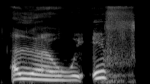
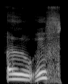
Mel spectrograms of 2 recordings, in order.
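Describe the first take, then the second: First: Slow. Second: Said in the usual way. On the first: Shown as a demonstration. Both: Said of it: "تاني بقى".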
